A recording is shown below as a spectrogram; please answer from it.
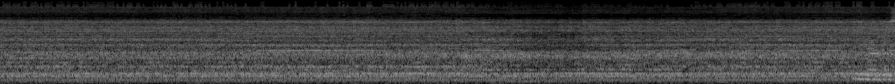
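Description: Hair dryer fitted with a diffuser blows on medium heat while drying curly hair, a constant close whooshing hiss that stays even for the full nine seconds without pause or talk.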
